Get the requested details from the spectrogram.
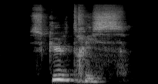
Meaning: female equivalent of sculpteur
- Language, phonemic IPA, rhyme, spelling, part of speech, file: French, /skyl.tʁis/, -is, sculptrice, noun, LL-Q150 (fra)-sculptrice.wav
